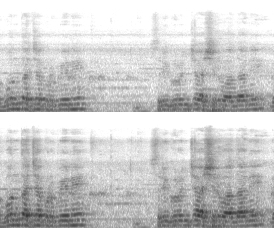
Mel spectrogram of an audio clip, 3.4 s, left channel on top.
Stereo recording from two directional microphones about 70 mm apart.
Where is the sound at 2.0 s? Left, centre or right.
Centre.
